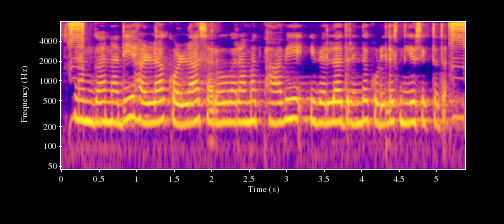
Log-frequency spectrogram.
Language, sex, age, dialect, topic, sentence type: Kannada, female, 18-24, Northeastern, agriculture, statement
